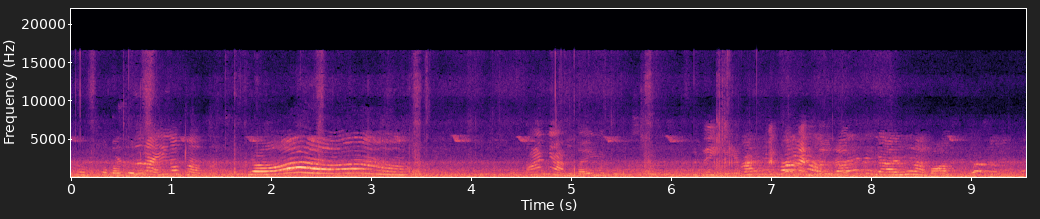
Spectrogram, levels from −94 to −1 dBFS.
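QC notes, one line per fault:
Nothing to flag here; the sound comes across with no problems worth noting anywhere in the clip.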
